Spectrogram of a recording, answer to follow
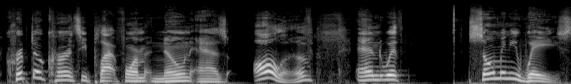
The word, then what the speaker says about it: OLLIV: buy from a friend peer-to-peer well I think Olive may have the answer the solution that you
